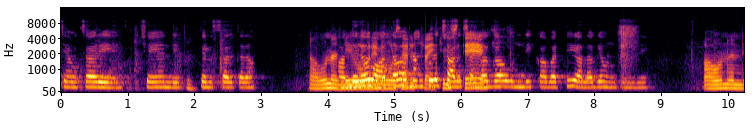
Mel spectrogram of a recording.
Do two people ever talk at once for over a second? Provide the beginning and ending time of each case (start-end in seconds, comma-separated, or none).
4.2-6.2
